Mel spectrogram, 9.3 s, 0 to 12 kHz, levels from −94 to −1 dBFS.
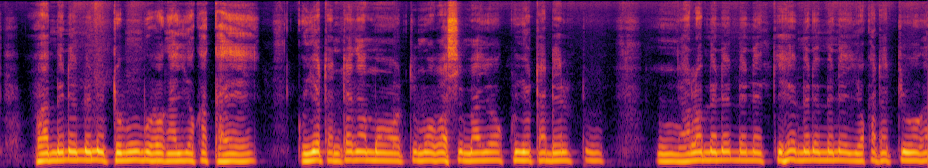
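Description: No technical faults can be heard anywhere in this speech recording. There is nothing in the audio that calls for a timestamp or further comment.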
